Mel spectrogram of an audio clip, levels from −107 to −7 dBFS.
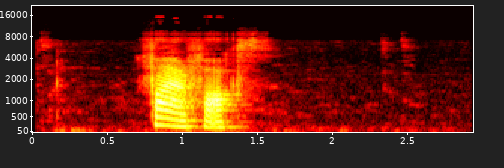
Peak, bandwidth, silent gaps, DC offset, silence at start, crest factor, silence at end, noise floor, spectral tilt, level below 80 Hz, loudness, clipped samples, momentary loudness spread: -2 dBFS; 9.2 kHz; none; under 0.1%; 0.8 s; 22 dB; 1.55 s; -69 dBFS; -4.5 dB/octave; -64 dBFS; -16 LUFS; under 0.1%; 23 LU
